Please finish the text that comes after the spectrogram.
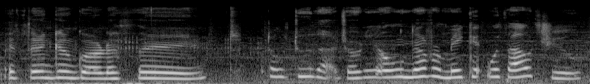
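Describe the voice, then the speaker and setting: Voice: sits high, steady tone, takes it slowly, a little mellow, soft background music. A performer playing a small, whiny, anxious pirate puppy in an audio drama. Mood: frightened.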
